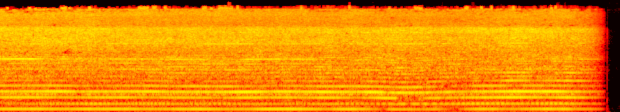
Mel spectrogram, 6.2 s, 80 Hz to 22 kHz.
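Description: A power sander grinds wood with coarse 50 grit sandpaper during work on a custom wood stove hearth, a loud steady whine that runs unbroken before cutting off abruptly.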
